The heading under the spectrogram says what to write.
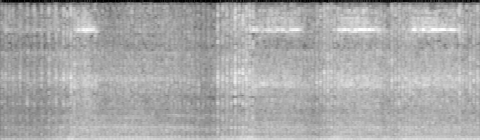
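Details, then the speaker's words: Free, dirty Honda push mower, just started on choke for the first time: the small single-cylinder idle rises and dips every second or so, a mild idle surge judged not worth much worry, cause not found. "Surges a little. Doesn't seem like it surges enough to be too worried about."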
